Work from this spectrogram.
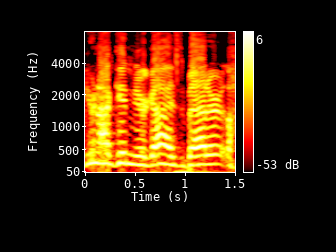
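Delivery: furious, high, loud yell. Retelling a game where Red yells at a player stalling the clock, imitating Red yelling. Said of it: "Red's yelling at him like".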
